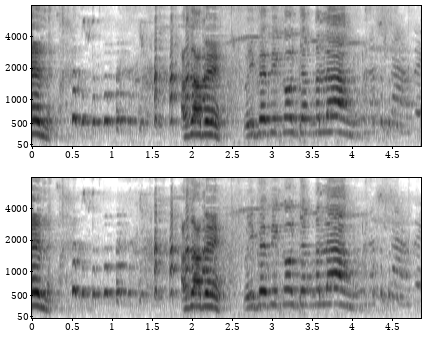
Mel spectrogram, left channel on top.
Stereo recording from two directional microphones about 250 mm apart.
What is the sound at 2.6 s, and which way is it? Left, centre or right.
A man's voice, centre.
